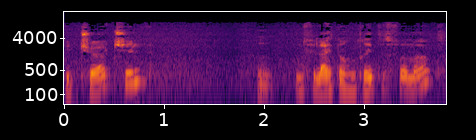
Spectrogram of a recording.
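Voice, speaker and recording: Against noticeable background noise, a man speaks at a fairly slow pace with ordinary pitch variation. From Austria. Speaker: cigar podcast co-host. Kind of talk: casual chat.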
